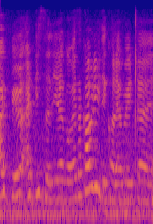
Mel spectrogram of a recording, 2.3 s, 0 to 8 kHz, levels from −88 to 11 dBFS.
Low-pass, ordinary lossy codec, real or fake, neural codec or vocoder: 7.2 kHz; none; real; none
